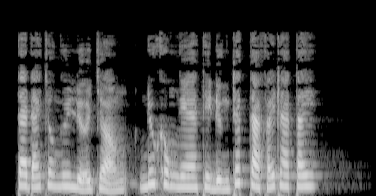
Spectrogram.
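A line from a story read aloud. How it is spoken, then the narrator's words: Smiling. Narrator (Vietnamese): Diệp Phàm mỉm cười, nói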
